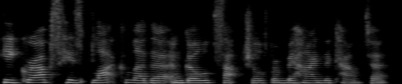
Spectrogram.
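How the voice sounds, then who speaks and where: A woman's voice: medium pitch, flat delivery, measured pace, a bit bright. A woman reading stage directions as the narrator of a screenplay, in scripted narration.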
